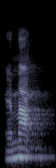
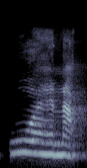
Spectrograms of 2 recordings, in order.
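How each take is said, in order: First: The word starts directly on e, no u. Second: The word starts with a long, drawn-out u. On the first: The speaker is from western Central Java. "Kalau orang Jawa Tengah, bagian barat" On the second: The speaker is from East Java. "Udah Jawa Timur dipanjangin lagi"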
